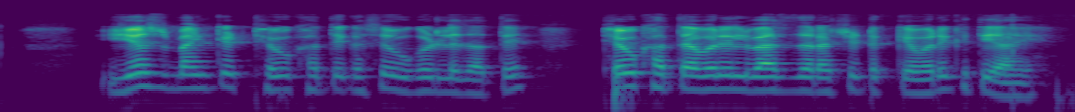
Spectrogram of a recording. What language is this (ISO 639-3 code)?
mar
